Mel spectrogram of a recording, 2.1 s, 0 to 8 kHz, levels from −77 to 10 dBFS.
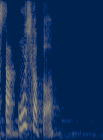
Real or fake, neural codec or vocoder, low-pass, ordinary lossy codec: fake; codec, 16 kHz, 2 kbps, X-Codec, HuBERT features, trained on general audio; none; none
